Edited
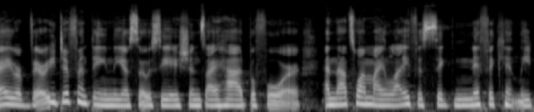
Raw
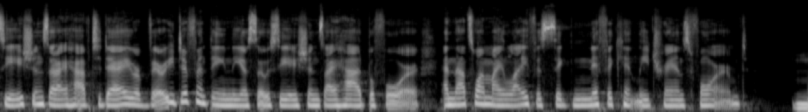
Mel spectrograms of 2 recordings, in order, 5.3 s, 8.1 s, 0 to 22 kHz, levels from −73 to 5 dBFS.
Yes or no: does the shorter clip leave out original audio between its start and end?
no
